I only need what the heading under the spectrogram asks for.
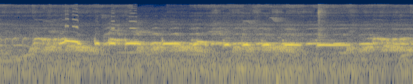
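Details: Bangkok-type zebra dove, a vigorous singer whose song serves as a lure to prompt other zebra doves to start singing: a steady run of mellow, clear cooing notes in quick rolling pulses, with faint chirps of small birds behind.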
